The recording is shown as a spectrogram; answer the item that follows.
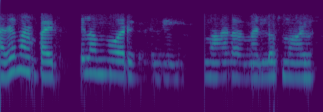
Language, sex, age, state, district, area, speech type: Telugu, female, 30-45, Andhra Pradesh, Vizianagaram, urban, conversation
